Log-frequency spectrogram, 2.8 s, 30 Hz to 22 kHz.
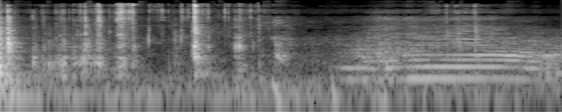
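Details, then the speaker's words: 1966 Dodge Dart GT, slant six 225: tinny clunks of loose sheet metal and a long low groaning squeak from the trunk hinges as the old trunk lid swings open. "that innocent squeak and the clunking of loose uh sheet metal."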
